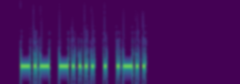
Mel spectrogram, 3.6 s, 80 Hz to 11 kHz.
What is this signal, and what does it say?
Morse code, heard as a keyed tone, about 25 wpm, 700 Hz. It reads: K6EL
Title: NA SOTA Chaser Callsigns 25wpm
